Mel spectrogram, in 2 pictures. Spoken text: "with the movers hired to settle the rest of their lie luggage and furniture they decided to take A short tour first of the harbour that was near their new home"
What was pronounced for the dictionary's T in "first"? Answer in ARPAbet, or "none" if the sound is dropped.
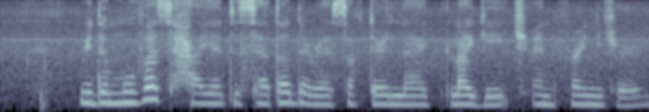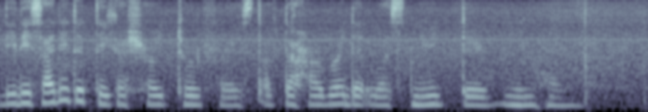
T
